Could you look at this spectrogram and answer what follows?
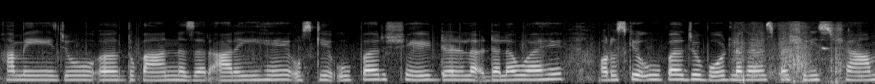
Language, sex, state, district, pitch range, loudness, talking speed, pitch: Hindi, female, Haryana, Charkhi Dadri, 200-215 Hz, -16 LUFS, 180 wpm, 210 Hz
